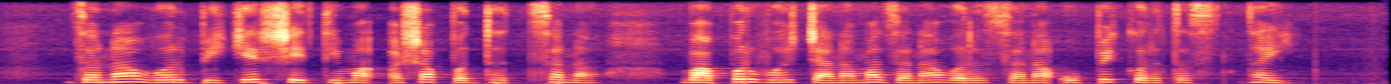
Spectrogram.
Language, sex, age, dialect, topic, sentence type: Marathi, female, 25-30, Northern Konkan, agriculture, statement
